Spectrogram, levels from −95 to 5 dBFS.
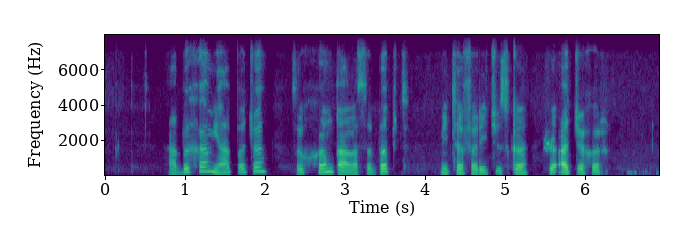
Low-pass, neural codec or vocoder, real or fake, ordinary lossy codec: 7.2 kHz; none; real; Opus, 16 kbps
